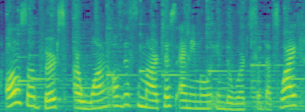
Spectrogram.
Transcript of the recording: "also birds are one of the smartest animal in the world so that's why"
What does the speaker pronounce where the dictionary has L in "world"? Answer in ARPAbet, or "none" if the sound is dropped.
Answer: none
